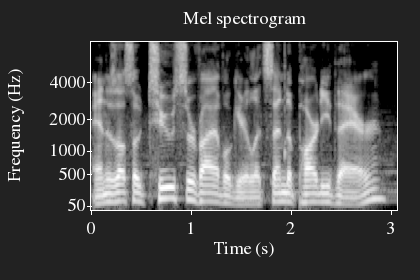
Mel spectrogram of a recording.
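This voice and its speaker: Chatty man in his thirties, lively voice. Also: on the low side, fairly quick, soft background music. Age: 30s. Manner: chatty, laughs often, answers chat. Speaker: gaming livestreamer. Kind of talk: casual live gameplay chat.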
